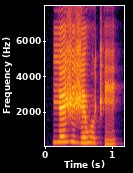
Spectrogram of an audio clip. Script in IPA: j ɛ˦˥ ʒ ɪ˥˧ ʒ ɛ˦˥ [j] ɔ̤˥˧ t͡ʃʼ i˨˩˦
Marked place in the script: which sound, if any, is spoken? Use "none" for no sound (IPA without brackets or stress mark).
w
